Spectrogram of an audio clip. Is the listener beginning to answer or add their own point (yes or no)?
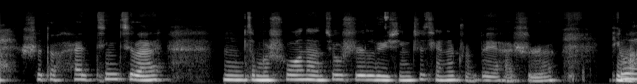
yes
